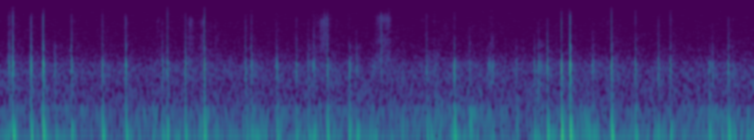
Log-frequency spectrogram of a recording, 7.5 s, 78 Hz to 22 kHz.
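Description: Long acrylic nails tap and scratch the cover of a softcover paper coloring book lying flat and solid. About thirty quiet, dry clicks come in an uneven patter, each dying almost instantly with a light midrange tick near 1.6 kHz, mixed with soft scratchy brushing between taps.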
